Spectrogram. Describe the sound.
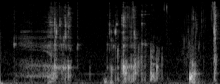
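Gulping a drink from a cup: several irregular, wet swallows and liquid squishes of moderate loudness, with no talk over them.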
